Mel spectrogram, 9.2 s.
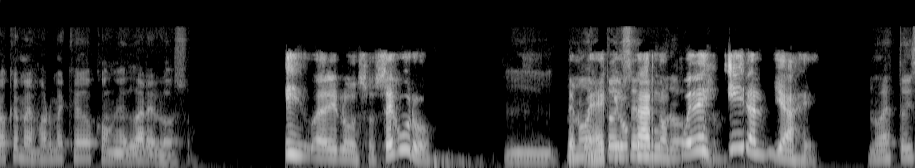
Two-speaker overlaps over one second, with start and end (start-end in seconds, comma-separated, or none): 5.7-7.3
